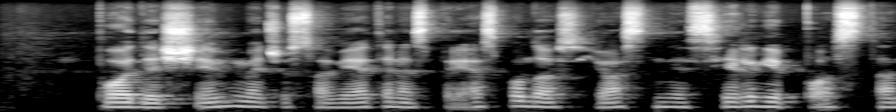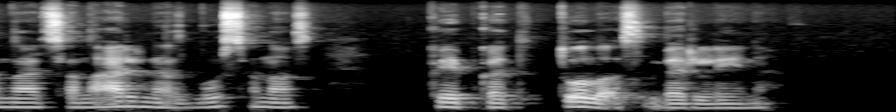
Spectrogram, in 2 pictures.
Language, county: Lithuanian, Šiauliai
